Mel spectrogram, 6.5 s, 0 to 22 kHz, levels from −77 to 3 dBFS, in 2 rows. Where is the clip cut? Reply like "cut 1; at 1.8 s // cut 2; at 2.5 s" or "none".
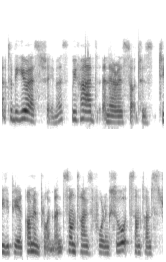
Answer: cut 1; at 2.0 s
